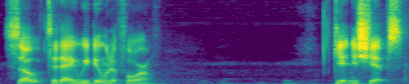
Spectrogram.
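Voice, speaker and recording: A man voicing a gruff, folksy rebel leader rallying fighters in a tabletop game, with commanding delivery and down-home grammar. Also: mid-range voice, a little slow, pushed and bright, voice pushed up. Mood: rousing, resolute.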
